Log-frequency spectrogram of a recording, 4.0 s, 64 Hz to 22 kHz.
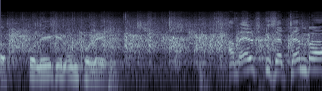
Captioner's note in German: Beifall bei der CDU und dem BÜNDNIS 90/DIE GRÜNEN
